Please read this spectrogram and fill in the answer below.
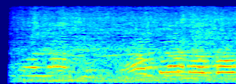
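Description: Marchers chanting a protest slogan, with words held on long drawn-out notes.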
